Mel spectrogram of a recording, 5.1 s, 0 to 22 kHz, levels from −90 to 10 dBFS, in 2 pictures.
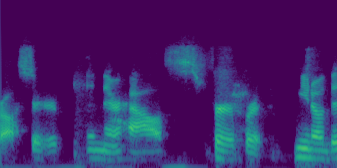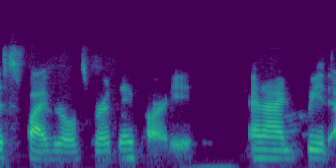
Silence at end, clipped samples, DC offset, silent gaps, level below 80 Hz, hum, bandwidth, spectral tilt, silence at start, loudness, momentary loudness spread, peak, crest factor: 0 s; under 0.1%; under 0.1%; none; -70 dBFS; none; 8.6 kHz; -3.5 dB/octave; 0 s; -27 LUFS; 10 LU; -8 dBFS; 20 dB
